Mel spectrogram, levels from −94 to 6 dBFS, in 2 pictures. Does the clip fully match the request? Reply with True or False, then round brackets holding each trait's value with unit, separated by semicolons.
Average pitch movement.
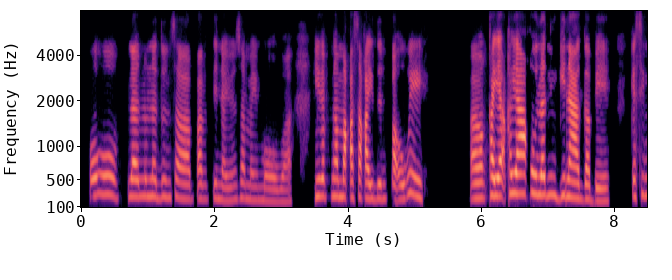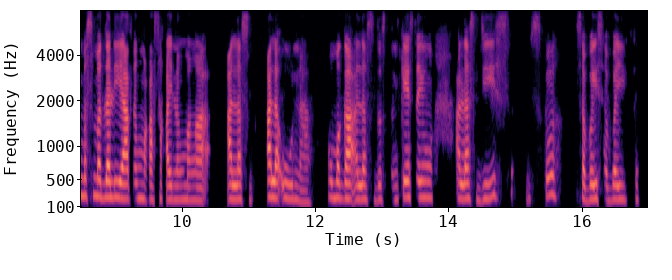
True (3.0 semitones)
